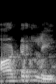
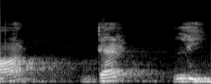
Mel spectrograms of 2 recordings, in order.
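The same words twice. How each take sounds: First: Said in the usual way. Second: آرډرلي very slowly, split as ar, der, lee with pauses; syllable by syllable. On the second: Shown as a demonstration. Teacher showing the syllables in a word, آرډرلي said syllable by syllable. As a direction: break آرډرلي into three separated beats. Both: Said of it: "دې کې سیلیبلز دي".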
